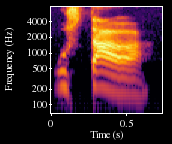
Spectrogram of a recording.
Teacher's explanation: mucho más suave no no hay un contacto de los labios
